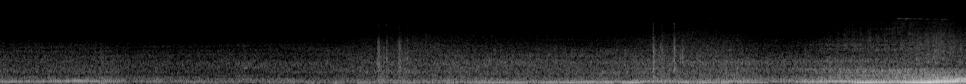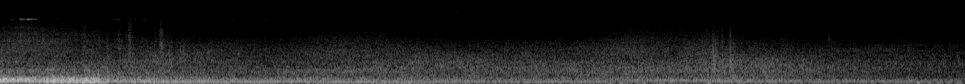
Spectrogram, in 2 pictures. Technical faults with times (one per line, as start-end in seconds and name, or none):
1.31 compressed frames skipped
